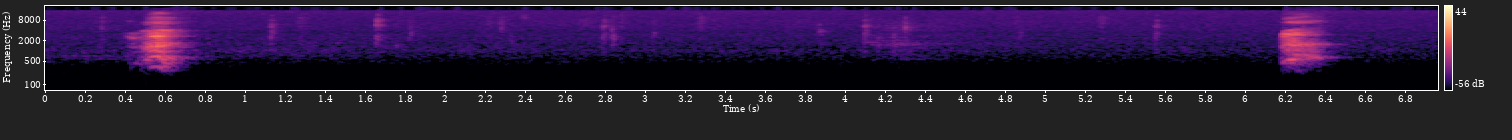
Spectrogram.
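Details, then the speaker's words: Hiccups in a girl that began after she laughed while slouching. Too much water made them stronger, and acid reflux disease is likely the cause. Two sharp, abrupt voiced hiccups about six seconds apart, with faint clicks between. "Gosh. I swear you're choking somebody. Oh wait, you're choking yourself."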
